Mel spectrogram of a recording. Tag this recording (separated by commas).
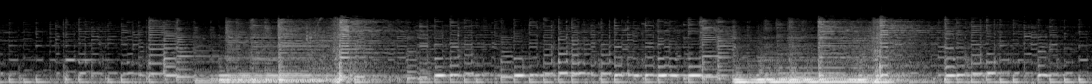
Plucked string instrument, Guitar, Strum, Acoustic guitar, Musical instrument, Music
